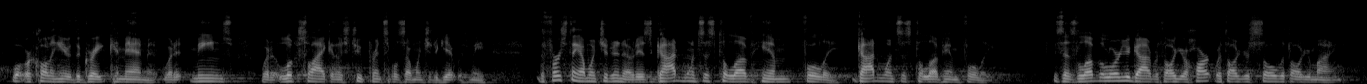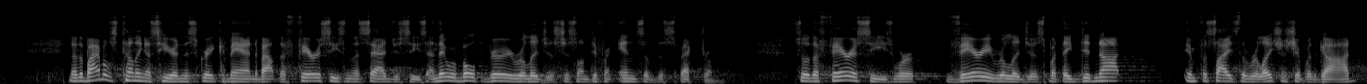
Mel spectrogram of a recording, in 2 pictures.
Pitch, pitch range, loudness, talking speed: 135 Hz, 125-150 Hz, -35 LUFS, 245 wpm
